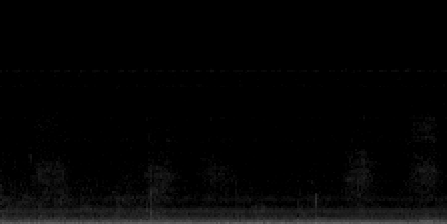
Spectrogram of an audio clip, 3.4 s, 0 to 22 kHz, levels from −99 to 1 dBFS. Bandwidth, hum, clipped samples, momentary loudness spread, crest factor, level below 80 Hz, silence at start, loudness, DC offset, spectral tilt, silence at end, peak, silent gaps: 15 kHz; 60 Hz at -70 dBFS; under 0.1%; 1 LU; 14 dB; -68 dBFS; 0 s; -67 LUFS; under 0.1%; -6.5 dB/octave; 0 s; -52 dBFS; none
